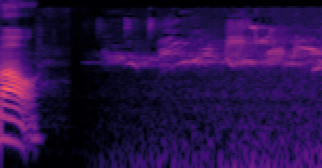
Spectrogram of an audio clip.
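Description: Faint outdoor ambience of birds chirping fades in after a short silence. At the very start, a voice's last word trails off on a falling pitch.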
